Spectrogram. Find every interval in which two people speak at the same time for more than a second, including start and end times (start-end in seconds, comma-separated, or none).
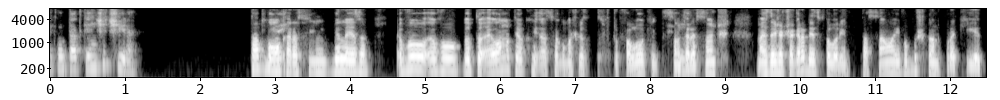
none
